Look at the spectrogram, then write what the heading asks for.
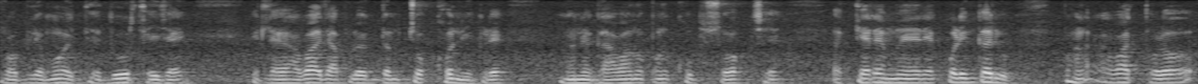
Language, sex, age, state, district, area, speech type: Gujarati, male, 60+, Gujarat, Rajkot, rural, spontaneous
